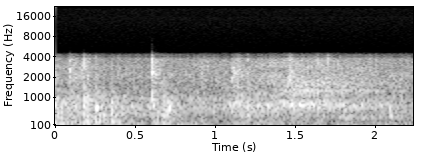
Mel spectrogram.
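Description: Steady noise inside a Schindler-modernized elevator car, with two light clicks about half a second and a second and a half in.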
